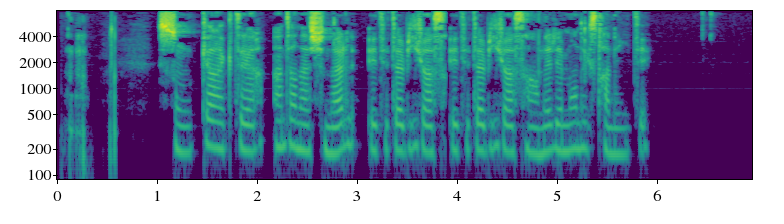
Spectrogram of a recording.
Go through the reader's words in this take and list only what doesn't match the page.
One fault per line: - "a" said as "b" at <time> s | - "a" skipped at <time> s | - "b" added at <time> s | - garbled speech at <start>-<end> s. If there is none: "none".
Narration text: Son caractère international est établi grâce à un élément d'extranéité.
- "est établi grâce" added at 3.9 s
